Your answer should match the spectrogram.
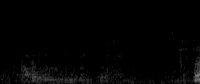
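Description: Methyl hydrate poured from a plastic jug through a funnel into a glass bottle of shellac flakes: a faint trickle of liquid that fades away after about a second.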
